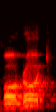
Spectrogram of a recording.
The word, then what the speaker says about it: borrowed: It's borrowed. Okay. So in English, you must sound out your tenses.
